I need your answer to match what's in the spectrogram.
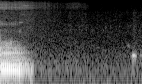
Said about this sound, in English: pug just snoring. He's on the floor.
